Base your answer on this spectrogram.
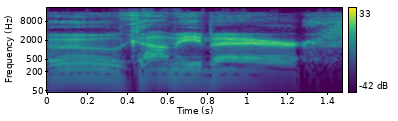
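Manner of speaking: put-on greedy character voice. Retelling a scene where Homer Simpson spots a gummy bear: Homer Simpson voice. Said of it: "Homer Simpson being Homer Simpson, he's like".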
